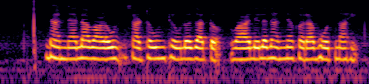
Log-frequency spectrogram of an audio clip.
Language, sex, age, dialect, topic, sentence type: Marathi, female, 25-30, Northern Konkan, agriculture, statement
